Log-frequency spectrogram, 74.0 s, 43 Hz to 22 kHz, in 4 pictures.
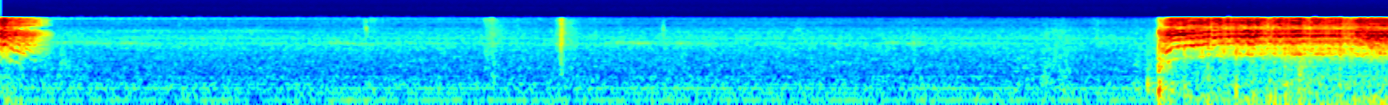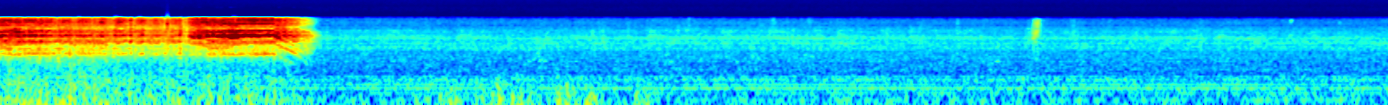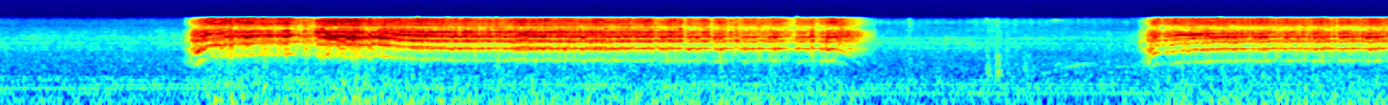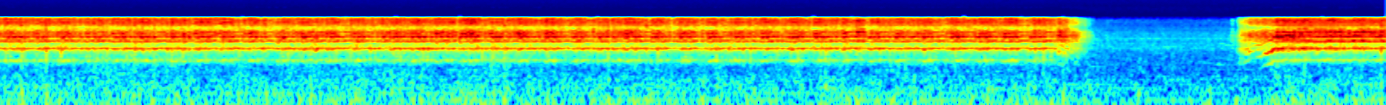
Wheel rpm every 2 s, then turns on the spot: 40, 0, 0, 0, 0, 0, 0, 40, 210, 220, 210, 30, 0, 0, 0, 0, 0, 0, 0, 30, 200, 170, 160, 150, 30, 0, 110, 160, 160, 160, 160, 160, 160, 160, 130, 10, 130.
none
